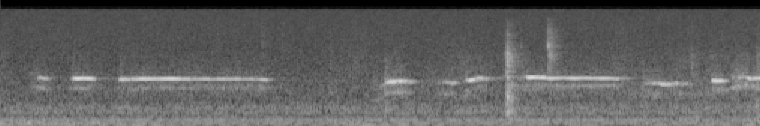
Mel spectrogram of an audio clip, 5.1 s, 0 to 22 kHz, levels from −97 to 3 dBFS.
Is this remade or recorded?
recorded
